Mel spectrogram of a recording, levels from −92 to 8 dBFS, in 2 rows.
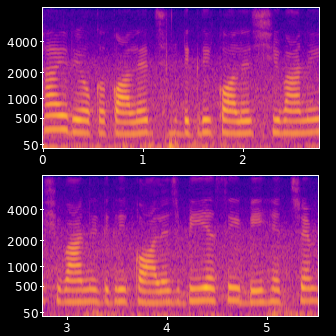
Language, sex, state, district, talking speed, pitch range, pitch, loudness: Telugu, female, Andhra Pradesh, Visakhapatnam, 140 wpm, 215-235 Hz, 225 Hz, -17 LUFS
